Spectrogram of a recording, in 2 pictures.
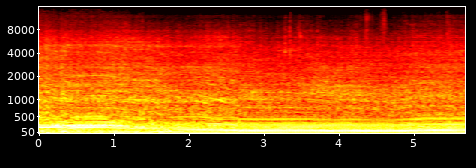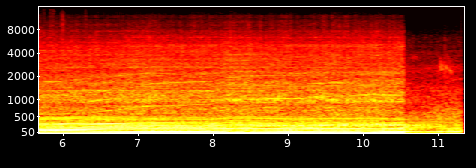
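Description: CFMoto CForce 450L ATV's single-cylinder engine running under way, its pitch dropping about a second and a half in and then holding steady. The engine sound cuts off suddenly near the end.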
